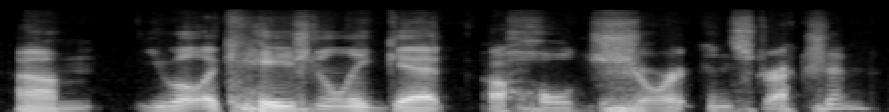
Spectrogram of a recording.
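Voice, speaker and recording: A man's voice: lowish voice, moderate pace, gravelly, no echo, low-quality recording. A man giving an informal lesson as an instructor, explaining step by step and repeating points for emphasis. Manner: explanatory, emphatic repetition for stress. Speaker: flight instructor. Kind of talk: informal live lesson on radio procedures.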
